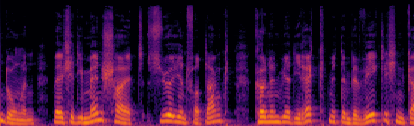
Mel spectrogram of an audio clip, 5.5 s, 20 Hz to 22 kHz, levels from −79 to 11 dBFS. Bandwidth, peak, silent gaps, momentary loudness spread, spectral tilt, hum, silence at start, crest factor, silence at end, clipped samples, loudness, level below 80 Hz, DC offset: 18 kHz; 0 dBFS; none; 8 LU; -7 dB/octave; none; 0 s; 18 dB; 0 s; under 0.1%; -19 LUFS; -44 dBFS; under 0.1%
